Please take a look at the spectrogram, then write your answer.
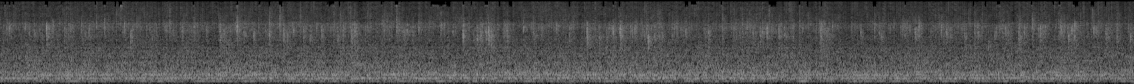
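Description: Dream Spa LED shower head running a full, non-aerated spray, a dense, steady rush of water splashing continuously at close range, with no pauses or voices.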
